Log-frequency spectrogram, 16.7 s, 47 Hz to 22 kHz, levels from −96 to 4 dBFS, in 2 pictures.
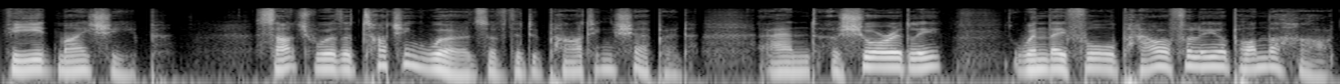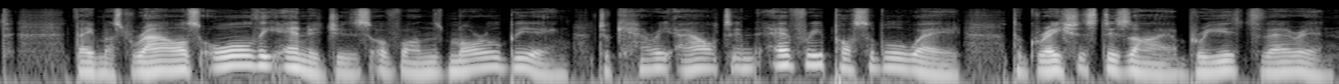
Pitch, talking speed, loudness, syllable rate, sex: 130 Hz, 155 wpm, -18 LUFS, 4.8 syllables/s, male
